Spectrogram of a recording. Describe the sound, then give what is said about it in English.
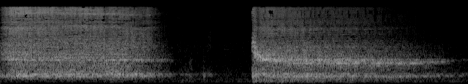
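Deep breathing blown straight into a microphone during a breathing exercise: two long, harsh, rushing breaths with a brief quiet gap between them. Both are loud and noisy, and no one talks. “There's nothing like blowing into a microphone. I'm sure it sounds great as I'm recording this and thinking about that. In, out. In, out. It's aggressive breathing techniques.”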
